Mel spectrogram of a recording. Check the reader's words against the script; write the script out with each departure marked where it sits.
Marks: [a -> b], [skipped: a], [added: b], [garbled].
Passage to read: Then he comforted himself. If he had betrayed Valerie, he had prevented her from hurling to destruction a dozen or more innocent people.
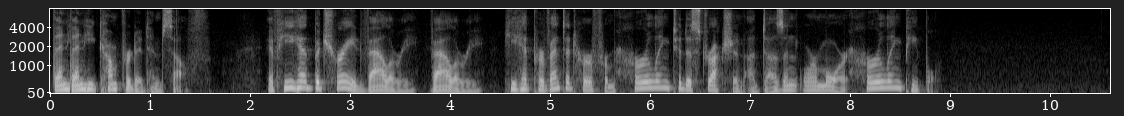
Then [added: then] he comforted himself. If he had betrayed Valerie, [added: Valerie] he had prevented her from hurling to destruction a dozen or more [innocent -> hurling] people.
